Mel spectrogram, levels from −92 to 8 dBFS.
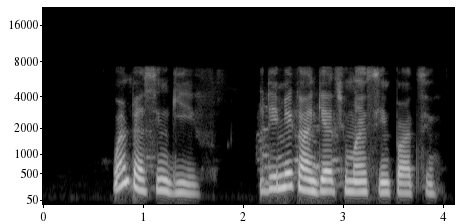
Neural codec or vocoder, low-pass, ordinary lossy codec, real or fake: codec, 44.1 kHz, 7.8 kbps, DAC; 7.2 kHz; none; fake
